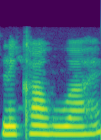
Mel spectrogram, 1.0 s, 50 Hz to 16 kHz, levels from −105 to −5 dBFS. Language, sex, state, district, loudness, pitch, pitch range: Hindi, female, Uttar Pradesh, Varanasi, -14 LUFS, 210 Hz, 210-220 Hz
